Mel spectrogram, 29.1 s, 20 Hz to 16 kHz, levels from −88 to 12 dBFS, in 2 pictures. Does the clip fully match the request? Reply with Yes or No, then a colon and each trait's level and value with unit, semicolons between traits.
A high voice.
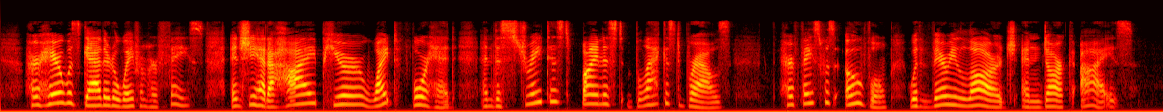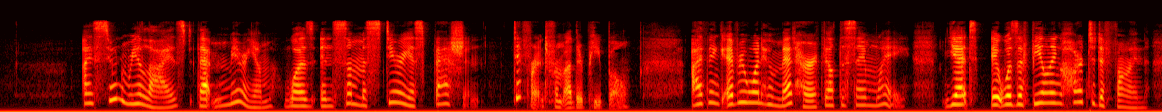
Yes: very high, 260 Hz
